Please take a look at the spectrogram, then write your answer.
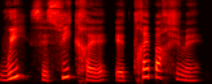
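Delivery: very slow, careful French; slow pronunciation model; slow demo. Shown as a demonstration. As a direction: lay out each syllable slowly for learners. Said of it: "한 번 더".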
